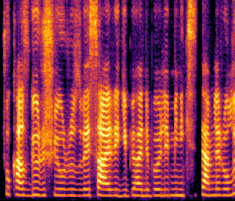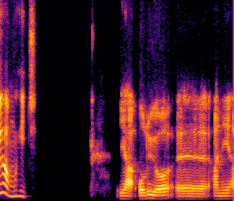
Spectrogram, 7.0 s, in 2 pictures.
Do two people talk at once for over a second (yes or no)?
no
